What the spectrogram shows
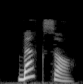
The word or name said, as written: bakso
